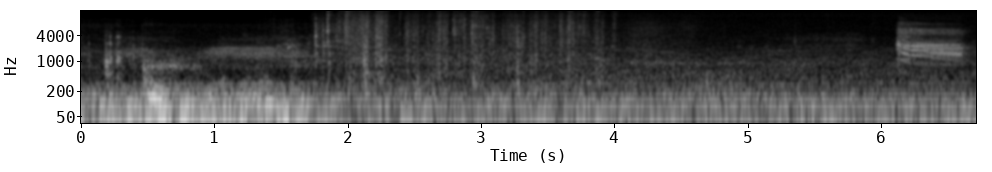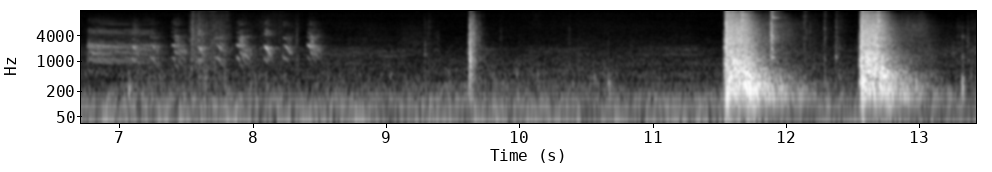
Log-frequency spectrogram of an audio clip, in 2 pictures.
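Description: Two loud, sharp gunshots ring out near the end while shooting corvids, preceded by crow caws and rustling outdoor ambience; no talking.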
